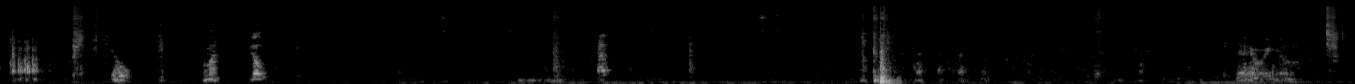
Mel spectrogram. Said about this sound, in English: Excuse me, I'm going to put a certain dog out the door. Okay.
